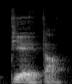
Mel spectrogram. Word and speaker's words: pièta: To be read 'pièta' in rhyme with 'pianèta'. and 'quèta'.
